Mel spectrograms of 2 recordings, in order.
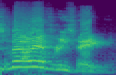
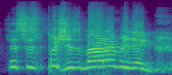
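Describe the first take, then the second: First: Quick, slightly raised delivery; brisk narrator stress; fast emphatic. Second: Much higher, faster squeaky take; comic high-pitched echo; high fast repeat. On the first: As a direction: rattle it off with emphasis. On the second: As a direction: squeak it out in a rush. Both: Shown as a demonstration. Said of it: "suspicious with him".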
